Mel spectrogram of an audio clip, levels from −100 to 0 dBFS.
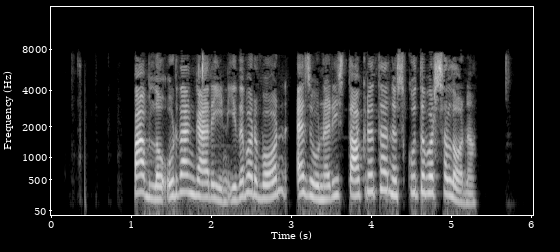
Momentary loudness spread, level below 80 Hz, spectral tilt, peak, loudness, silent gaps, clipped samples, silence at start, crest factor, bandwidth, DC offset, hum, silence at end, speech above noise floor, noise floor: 6 LU; -66 dBFS; -3 dB/octave; -2 dBFS; -19 LUFS; none; under 0.1%; 1.05 s; 18 dB; 8 kHz; under 0.1%; none; 0.75 s; 41 dB; -60 dBFS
